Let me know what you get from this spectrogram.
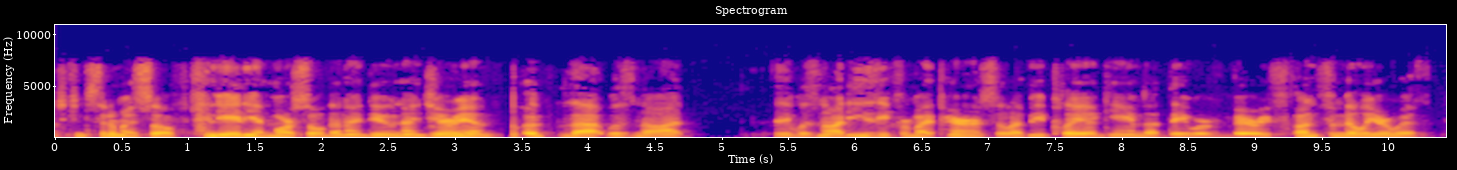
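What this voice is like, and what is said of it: Canadian Ontario accent. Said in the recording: “I have a very much Canadian Ontario accent.”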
